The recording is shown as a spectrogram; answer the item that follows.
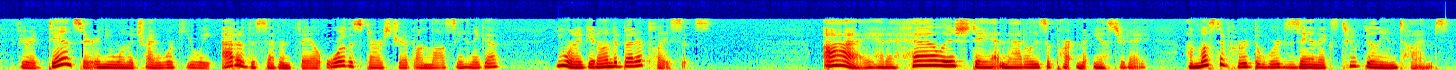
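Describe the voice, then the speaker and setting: A woman's voice: deep voice, warm tone, husky. A woman reading her own memoir and diary entries aloud as informal audiobook narration, in a wry, sardonic, conversational way, on a dull lo-fi home recording.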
